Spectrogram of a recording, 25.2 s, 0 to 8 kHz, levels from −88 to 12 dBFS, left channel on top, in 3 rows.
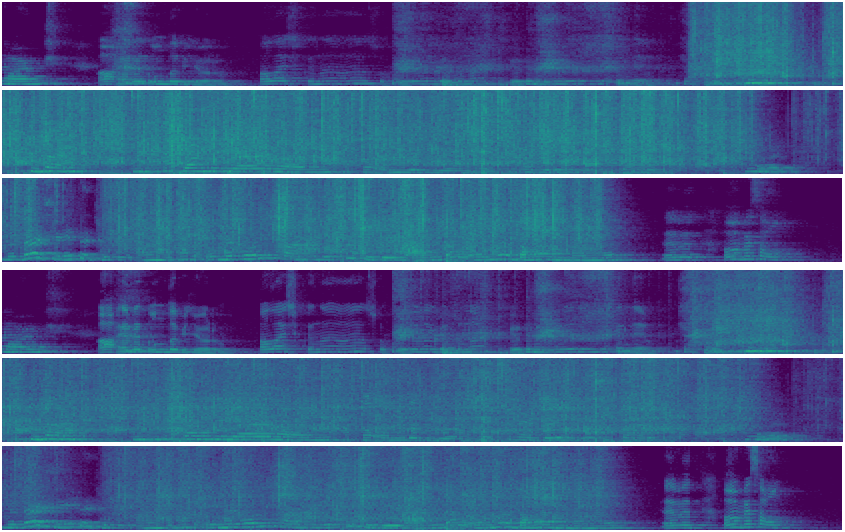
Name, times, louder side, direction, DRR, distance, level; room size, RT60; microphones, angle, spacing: voice 1, 0.0-0.9 1.1-1.4 7.1-9.4 9.7-11.9 15.8-16.3 16.8-23.0, left 1 dB, 85° left, 2 dB, 2.5 m, -39 dB
voice 2, 0.9-2.3 2.6-7.3 8.5-8.7 12.0-15.1 16.9-17.0 17.4-17.6 23.4-24.6, right 2 dB, 70° right, 9 dB, 1.1 m, -45 dB
sound 1, 3.8-9.6, right 2 dB, 40° right, 2.4 m, -48 dB
sound 2, 6.9-16.0 16.3-17.5 17.8-22.8, left 6 dB, 35° left, 1.0 m, -34 dB
12.0 x 10.5 x 6.7 m, 0.96 s
head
